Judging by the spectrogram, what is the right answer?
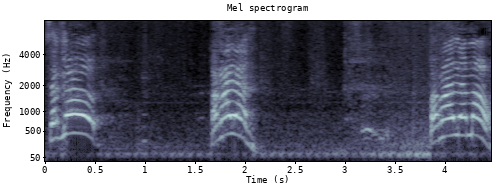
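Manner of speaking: harsh, high, sharp, demanding barked shouts.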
